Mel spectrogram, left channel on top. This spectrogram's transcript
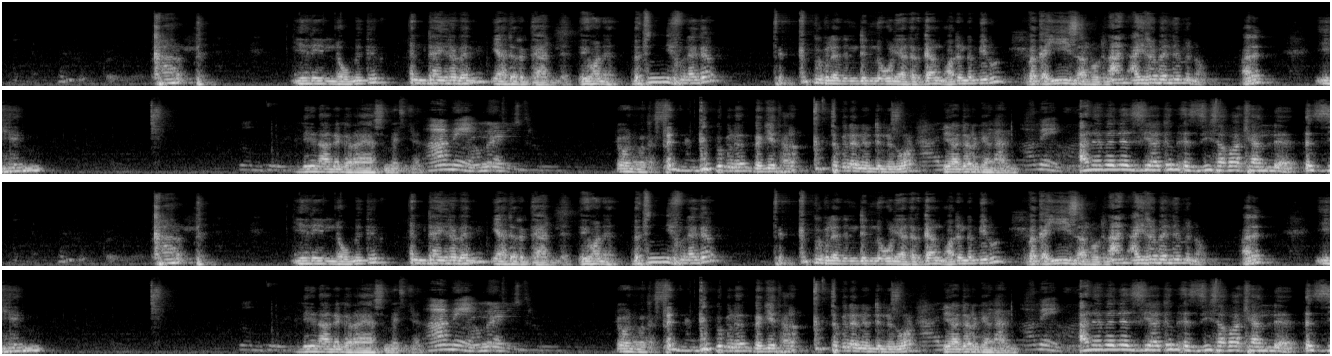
ካርብ የሌለው ምግብ እንዳይረበን ያደርጋል። የሆነ በትንሹ ነገር ጥቅብ ብለን እንድንውል ያደርጋል ነው አይደለም የሚሉን። በቃ ይይዛል፣ ወደን አይረበንም ነው አይደል? ይሄም ሌላ ነገር አያስመኘን። አሜን። የሆነ በቃ ጥግብ ብለን በጌታ ርክት ብለን እንድንኖር ያደርገናል። አለበለዚያ ግን እዚህ ሰባኪ አለ፣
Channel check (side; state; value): both; identical; correlation 1.00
